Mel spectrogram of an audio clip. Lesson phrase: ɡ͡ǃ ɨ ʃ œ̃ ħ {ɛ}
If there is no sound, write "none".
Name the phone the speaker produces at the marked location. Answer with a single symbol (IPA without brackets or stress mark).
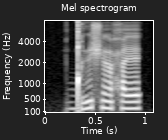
ɛ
